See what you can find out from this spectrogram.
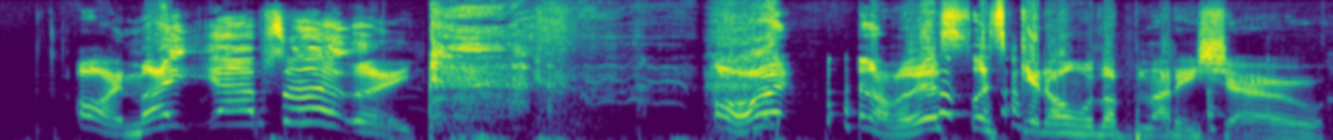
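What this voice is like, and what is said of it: Put-on Cockney accent. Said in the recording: “can you do a Cockney accent?”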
